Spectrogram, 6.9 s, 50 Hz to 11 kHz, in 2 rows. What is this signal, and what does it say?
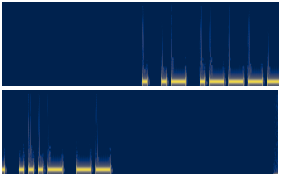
Morse code, heard as a keyed tone, about 20 wpm, 700 Hz. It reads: EA1VM
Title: DXCC-100 Call Signs - 5 Characters - 20wpm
